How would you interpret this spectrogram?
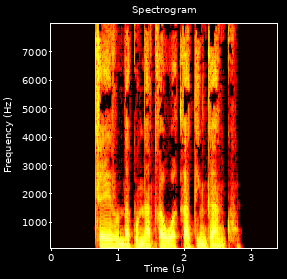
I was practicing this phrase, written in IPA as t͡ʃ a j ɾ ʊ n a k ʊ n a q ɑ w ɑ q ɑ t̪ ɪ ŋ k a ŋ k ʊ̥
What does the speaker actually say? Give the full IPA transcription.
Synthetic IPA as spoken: t͡ʃ a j ɾ ʊ n a k ʊ n ɑ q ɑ w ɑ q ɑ t̪ ɪ ŋ k a ŋ k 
